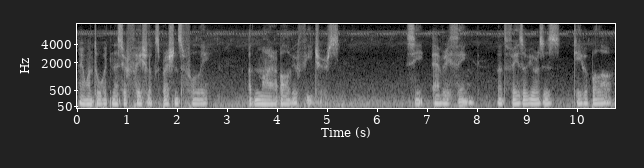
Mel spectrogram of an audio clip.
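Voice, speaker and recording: Low, slow, seductive vampire played by a man. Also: monotone, darkish tone, a little hiss or hum. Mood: tender, admiring. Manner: courtly, flirtatious, teasing, breathy with drops into whisper. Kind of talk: intimate scripted roleplay audio drama.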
